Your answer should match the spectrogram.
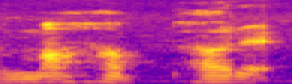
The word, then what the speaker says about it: Mahabharata: the series in india called the mahabharat or otherwise pronounced as the mahabharata which was a 16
